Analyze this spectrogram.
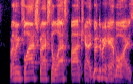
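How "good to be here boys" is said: mid-Atlantic, transatlantic accent. A podcast guest greets the hosts in a transatlantic accent. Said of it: "Transatlantic. It's the best accent".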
